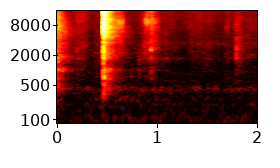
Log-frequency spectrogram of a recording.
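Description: Rifle bipod leg springing out when its auto-extend button is pressed, with one sharp click about half a second in as it extends and then a couple of faint ticks.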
